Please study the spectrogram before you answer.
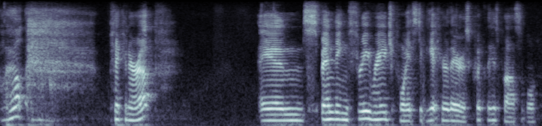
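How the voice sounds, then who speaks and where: A man's voice: fairly high pitch, measured pace, a bit bright. A man playing a tabletop roleplaying game, narrating his character's actions in casual talk. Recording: dull, lo-fi voice recording.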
